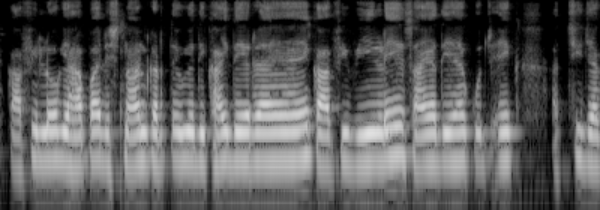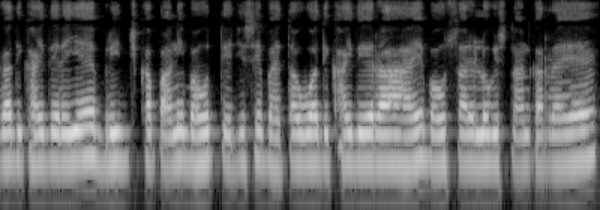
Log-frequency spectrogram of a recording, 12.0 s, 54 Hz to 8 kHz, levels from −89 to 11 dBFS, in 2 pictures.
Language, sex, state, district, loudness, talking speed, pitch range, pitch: Hindi, male, Bihar, Jahanabad, -14 LUFS, 215 wpm, 165-170 Hz, 170 Hz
